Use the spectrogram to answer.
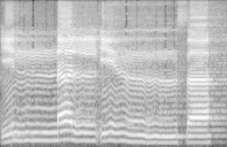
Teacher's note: di sini juga dengung, nun bertanda sakinah, selepasnya huruf sin, ikhfa haqiqi.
